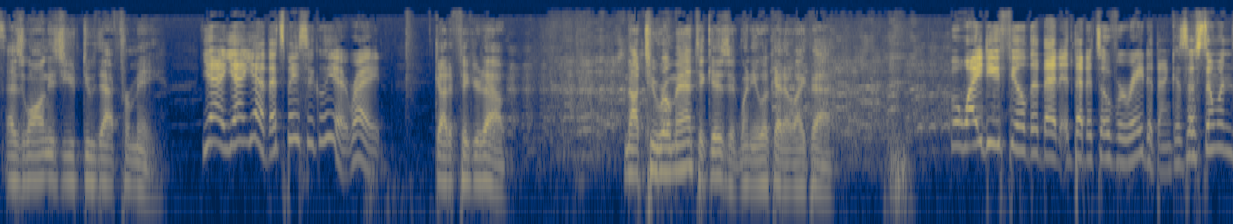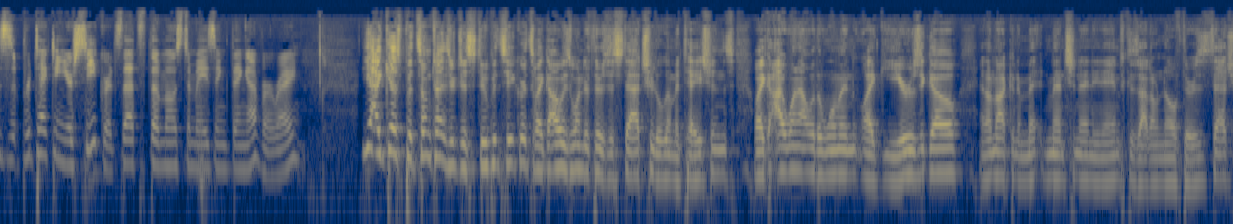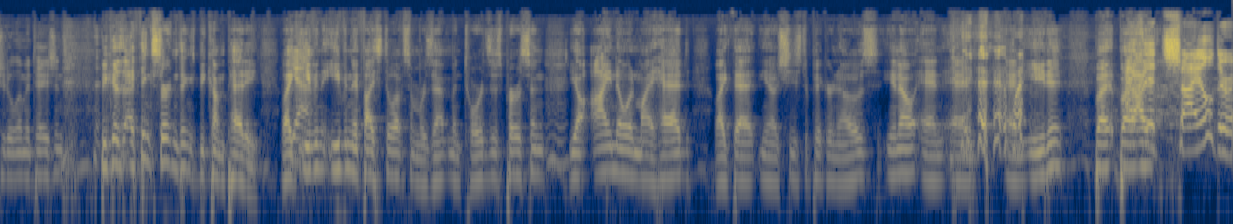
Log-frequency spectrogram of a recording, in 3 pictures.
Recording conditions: live audience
